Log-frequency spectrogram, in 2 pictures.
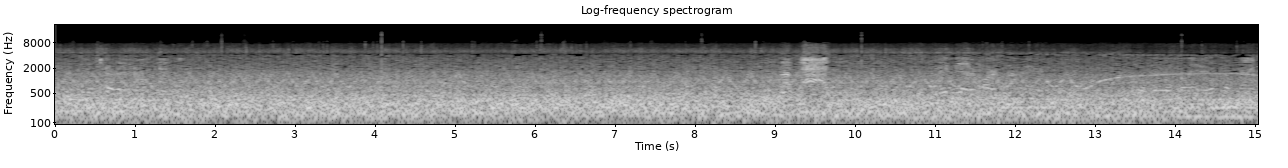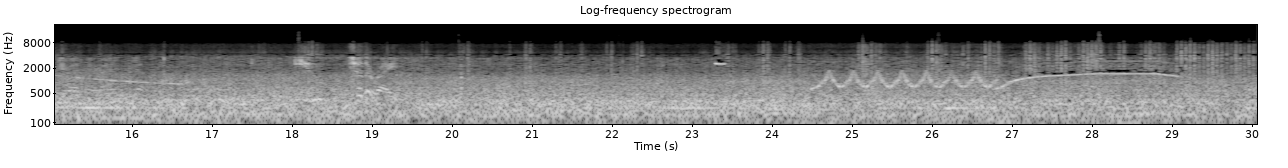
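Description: Loud, steady wind and road noise inside a Florida Highway Patrol car travelling at over 100 mph and slowing. A siren wail rises and falls faintly over it twice, about halfway through and near the end.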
